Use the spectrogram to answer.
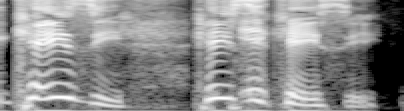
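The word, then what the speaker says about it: Kasey Kazee: Sounds like Casey Casey. Casey. – It's Casey Casey. – Oh, my. – Guys, this man was doomed from birth. His name is spelled Casey, K-A-S-E-Y, and then his last name is K-A-Z-E-E.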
